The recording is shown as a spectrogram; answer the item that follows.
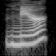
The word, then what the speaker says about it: Meir: And today I'm very happy to have and I'm going to get pronounced this wrong. Is it Mayor Mayor Mayor?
